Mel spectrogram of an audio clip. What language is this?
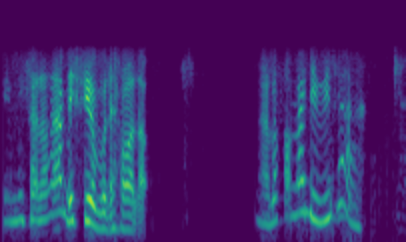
Assamese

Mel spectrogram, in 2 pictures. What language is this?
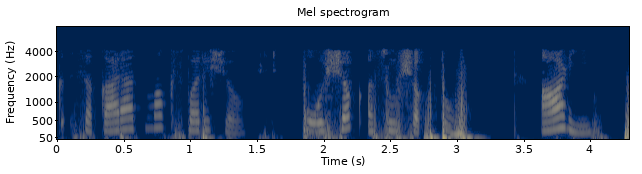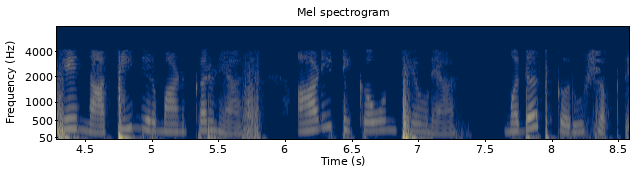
Marathi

